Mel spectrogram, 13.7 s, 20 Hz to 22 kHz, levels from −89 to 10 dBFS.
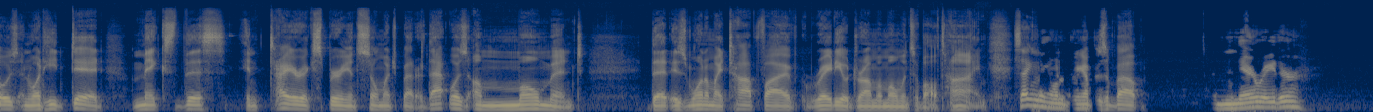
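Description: From 10.38 to 11.0 s the speech dips by roughly 15 dB, and from 12.0 to 12.94 s it sinks much further, around 30 dB. This is speech suppressed in double talk, likely an echo canceller pulling down the talker along with the far-end echo. Between these, from 11.5 to 11.63 s, the room background ducks by about 7 dB, background gated by the echo canceller as it clamped the microphone during loudspeaker playback.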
